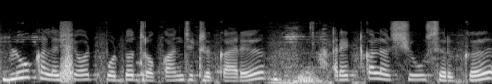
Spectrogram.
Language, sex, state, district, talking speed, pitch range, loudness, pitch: Tamil, female, Tamil Nadu, Chennai, 120 wpm, 195-235 Hz, -13 LUFS, 215 Hz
